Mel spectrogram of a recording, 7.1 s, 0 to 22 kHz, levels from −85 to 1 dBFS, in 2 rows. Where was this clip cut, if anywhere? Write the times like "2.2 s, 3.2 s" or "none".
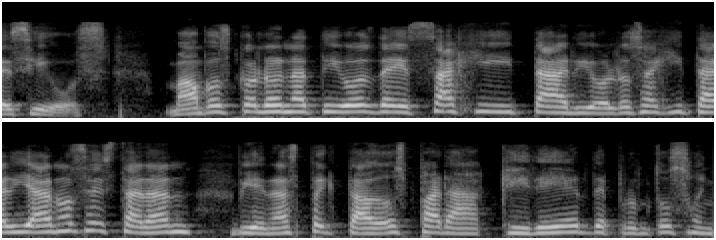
4.7 s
